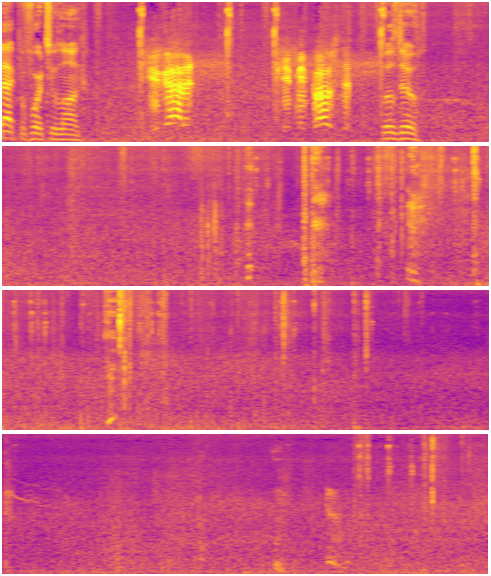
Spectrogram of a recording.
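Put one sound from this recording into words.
Footsteps crunch on snow and rock.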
